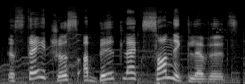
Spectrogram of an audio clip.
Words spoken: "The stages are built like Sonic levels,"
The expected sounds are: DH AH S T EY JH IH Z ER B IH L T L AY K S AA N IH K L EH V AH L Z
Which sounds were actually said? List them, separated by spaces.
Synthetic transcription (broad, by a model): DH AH S T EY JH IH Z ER B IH T L AY K S AA N IH K L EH V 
